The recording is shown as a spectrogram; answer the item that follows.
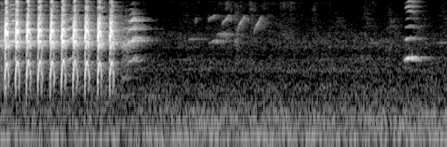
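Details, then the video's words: A baby ringneck (rose-ringed parakeet) gives a fast burst of about nine harsh, raspy squawks in under two seconds, then scattered softer chirps and one more squawk. "How Ringneck Baby Parrot Sound"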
